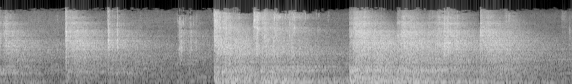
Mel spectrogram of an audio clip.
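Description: Loaded barbell hitting the gym floor: a lighter knock under a second in, then a heavy thud about two seconds in and another about a second and a half later, each followed by clattering that dies away.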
